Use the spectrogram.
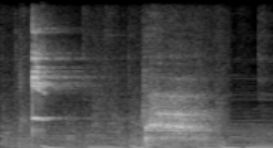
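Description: Glasses clink together in a bright, ringing chime near the start, followed by a second, longer shimmering clink about a second later, over a faint low background hum.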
